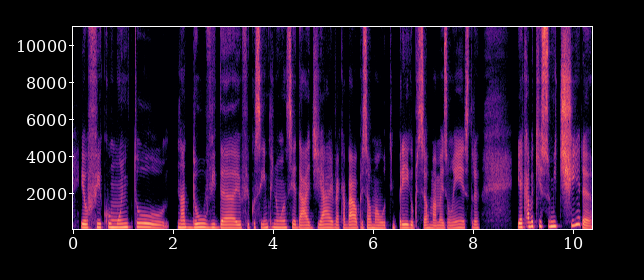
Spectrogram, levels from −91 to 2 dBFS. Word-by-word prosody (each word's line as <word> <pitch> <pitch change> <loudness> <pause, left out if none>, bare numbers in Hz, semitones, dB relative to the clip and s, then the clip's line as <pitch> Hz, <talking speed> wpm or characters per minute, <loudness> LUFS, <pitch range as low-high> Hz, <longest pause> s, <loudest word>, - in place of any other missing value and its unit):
eu 185 -1 +4
fico 200 +1 -2
muito 200 -2 +1 0.2
na 190 -1 +2
dúvida, 180 -2 0
eu 170 - -2
fico 180 +1 -9
sempre 190 +3 -1
em - - -1
uma 180 0 -2
ansiedade: 170 -3 -3
"Ai, 175 0 -1
vai 165 -2 -5
acabar, 165 +1 0
eu 170 - -2
preciso 165 -2 -2
arrumar 160 -1 -3
um 155 - -3
outro 155 +2 -9
emprego, 170 0 0
eu - - -4
preciso 155 - -2
arrumar 155 -2 -3
mais 150 0 -4
um 150 0 -6
extra", 175 +1 -5 0.8
e 210 - +5
acaba 235 +4 +3
que 245 +2 -4
isso 245 0 +6
me 255 +1 +6
tira, 280 - +3
180 Hz, 185 wpm, -22 LUFS, 165-195 Hz, 0.8 s, isso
